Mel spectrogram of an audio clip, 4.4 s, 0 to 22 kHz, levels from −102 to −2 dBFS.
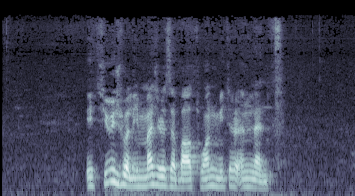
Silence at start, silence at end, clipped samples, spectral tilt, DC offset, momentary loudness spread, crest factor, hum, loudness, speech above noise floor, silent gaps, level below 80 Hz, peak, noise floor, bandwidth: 1.1 s; 0.95 s; under 0.1%; -6.5 dB/octave; under 0.1%; 14 LU; 20 dB; none; -19 LUFS; 38 dB; none; -58 dBFS; -2 dBFS; -57 dBFS; 16.5 kHz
